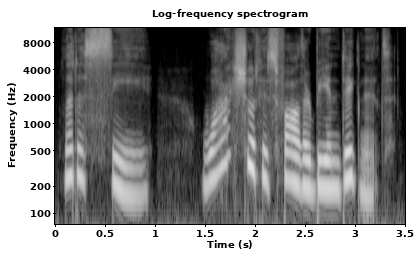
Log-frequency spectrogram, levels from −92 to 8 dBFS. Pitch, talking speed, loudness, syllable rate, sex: 215 Hz, 155 wpm, -16 LUFS, 4.4 syllables/s, female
